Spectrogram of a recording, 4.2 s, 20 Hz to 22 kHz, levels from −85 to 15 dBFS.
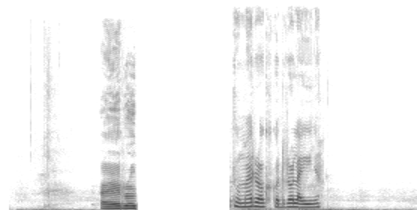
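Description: Speech that cuts to silence from 1.36 to 2.31 s, a gap of about 0.94 s: a playback stall, most likely the player running out of data or being blocked. When the sound resumes at 2.31 s it plays at double speed, raised by about ten semitones, until 3.24 s. This is catch-up at higher speed, with the player resampling its backlog to recover the lost time.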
